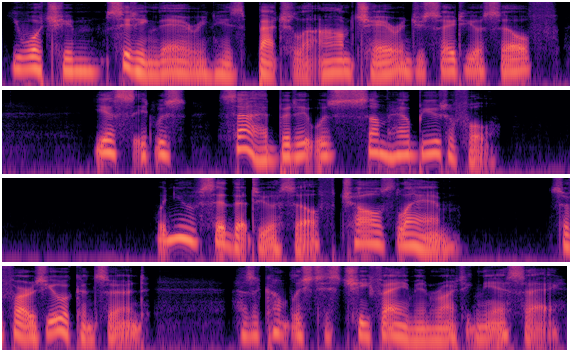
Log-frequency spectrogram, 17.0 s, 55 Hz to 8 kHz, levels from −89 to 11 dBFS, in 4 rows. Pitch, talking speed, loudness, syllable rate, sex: 140 Hz, 170 wpm, -23 LUFS, 5.2 syllables/s, male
